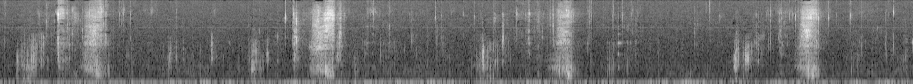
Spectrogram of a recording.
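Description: A young woman slurps noodles loudly, close to a microphone.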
